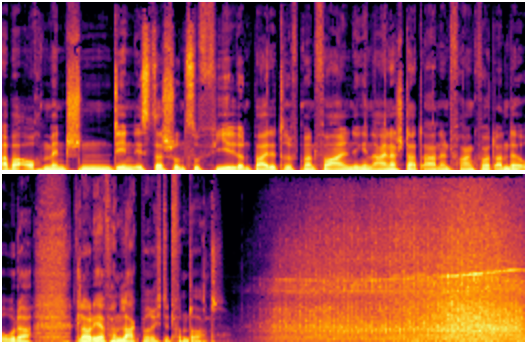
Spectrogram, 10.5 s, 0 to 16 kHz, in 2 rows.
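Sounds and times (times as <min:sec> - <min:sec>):
speech: 0:00.0 - 0:08.2
car engines idling in slow stop-and-go traffic: 0:07.8 - 0:10.4.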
